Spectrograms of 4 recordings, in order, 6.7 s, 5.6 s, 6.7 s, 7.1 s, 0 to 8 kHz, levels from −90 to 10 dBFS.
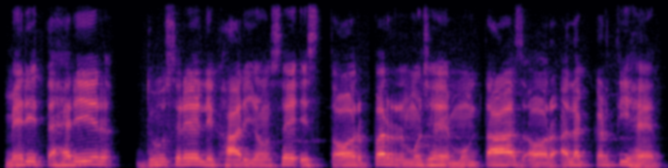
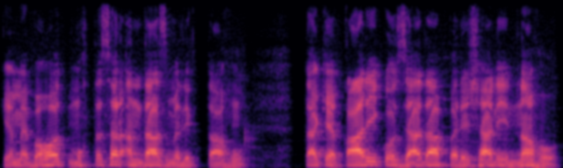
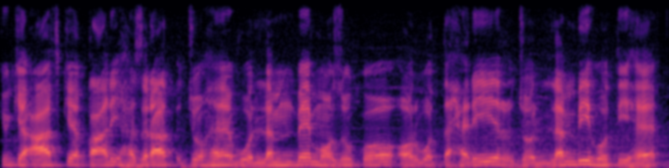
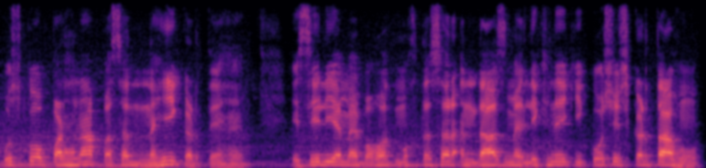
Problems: constant background noise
